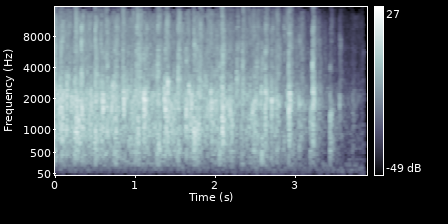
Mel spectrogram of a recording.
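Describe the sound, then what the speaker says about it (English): Audience applause at a student conference opening session, a steady burst of many hands clapping that tapers off toward the end. "let's give another round of applause to Caitlin."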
